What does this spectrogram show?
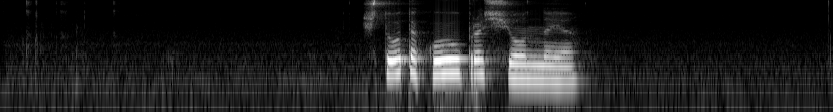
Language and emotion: Russian, neutral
